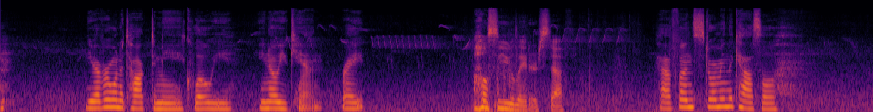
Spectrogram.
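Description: A young woman talks with animation.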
